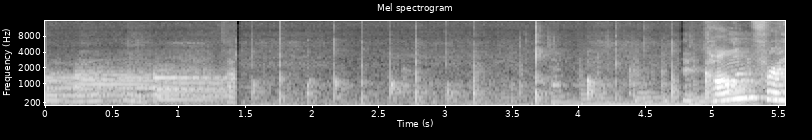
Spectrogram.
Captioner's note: obnoxious mouth noises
